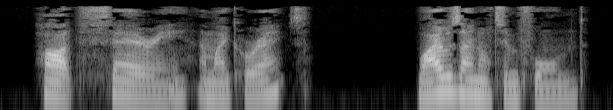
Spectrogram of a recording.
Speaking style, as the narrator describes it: There was a murmur

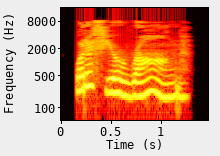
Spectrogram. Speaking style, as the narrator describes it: I asked quietly

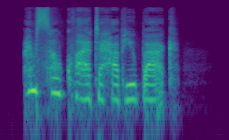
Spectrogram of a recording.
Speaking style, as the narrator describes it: I whispered

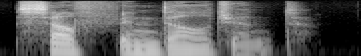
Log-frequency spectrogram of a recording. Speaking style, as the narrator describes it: she said, but the words came out so softly, almost like a breath

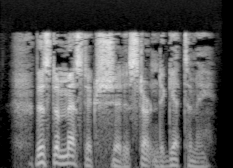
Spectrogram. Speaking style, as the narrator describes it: Zeke groans

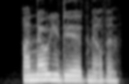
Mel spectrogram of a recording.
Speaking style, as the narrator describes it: she said soothingly

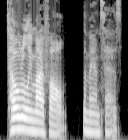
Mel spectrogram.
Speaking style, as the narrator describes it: his words slurring

